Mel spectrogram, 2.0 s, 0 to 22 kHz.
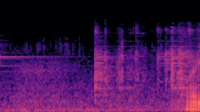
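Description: Short metal clicks and scrapes as a BRS-24 heat diffuser is worked onto the burner of an MSR Whisperlite stove, in a cluster about a second in and another near the end.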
